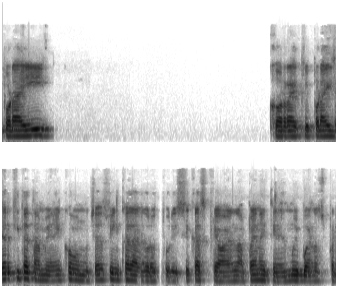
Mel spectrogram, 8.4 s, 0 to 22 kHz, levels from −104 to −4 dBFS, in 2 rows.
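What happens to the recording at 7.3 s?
Nothing goes wrong at 7.3 s: the speech carries on intact through that moment, with no dropout, click, distortion or other audible fault.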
